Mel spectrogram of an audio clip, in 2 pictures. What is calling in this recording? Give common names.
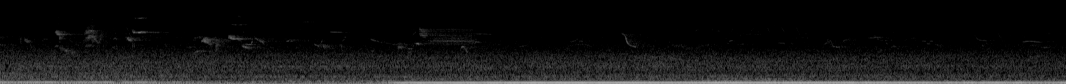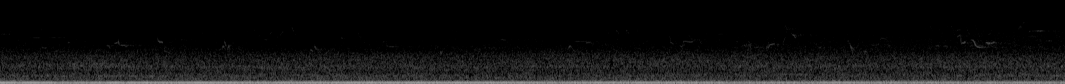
Gray Catbird, Red-winged Blackbird, Baltimore Oriole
